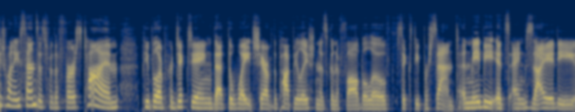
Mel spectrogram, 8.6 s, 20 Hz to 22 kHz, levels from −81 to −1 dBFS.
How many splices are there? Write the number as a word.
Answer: zero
